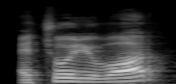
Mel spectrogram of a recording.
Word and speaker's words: hour: HOUR അവർ എന്ന് പറയുന്നതിൽ ആ ഇസ് the sound, H is silent, so sound is vowel. An എന്ന് പറയണം, an hour.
